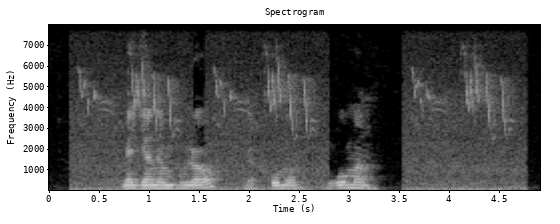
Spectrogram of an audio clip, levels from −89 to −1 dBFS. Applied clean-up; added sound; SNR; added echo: none; Chirp, tweet; 9 dB; none.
